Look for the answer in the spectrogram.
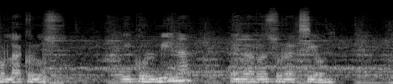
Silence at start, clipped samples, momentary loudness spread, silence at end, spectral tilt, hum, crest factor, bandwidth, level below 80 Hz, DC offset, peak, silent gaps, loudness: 0 s; under 0.1%; 14 LU; 0 s; -6.5 dB/octave; none; 14 dB; 13 kHz; -38 dBFS; under 0.1%; -4 dBFS; none; -19 LUFS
